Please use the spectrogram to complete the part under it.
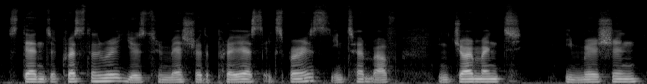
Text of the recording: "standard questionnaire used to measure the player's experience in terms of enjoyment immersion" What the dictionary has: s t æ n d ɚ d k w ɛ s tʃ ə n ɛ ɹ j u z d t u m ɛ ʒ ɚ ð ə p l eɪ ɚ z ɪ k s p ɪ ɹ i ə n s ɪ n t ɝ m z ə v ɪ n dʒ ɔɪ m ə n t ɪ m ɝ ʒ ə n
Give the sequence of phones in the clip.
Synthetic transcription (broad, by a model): s t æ n d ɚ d k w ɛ s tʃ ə n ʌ ɹ j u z t u m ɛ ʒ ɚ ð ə p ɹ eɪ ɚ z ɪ k s p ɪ ɹ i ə n s ɪ n t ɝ m ə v ɪ n dʒ ɔɪ m ə n t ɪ m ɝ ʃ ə n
